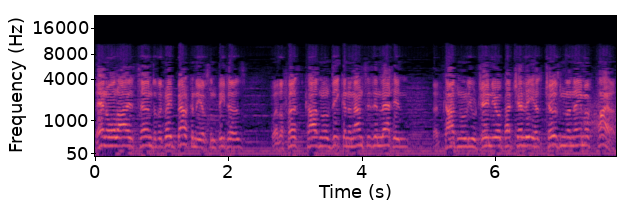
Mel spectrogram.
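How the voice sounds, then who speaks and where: Over background music, a man talks at a very fast pace in a raised, projected voice, high in pitch but monotone and flat. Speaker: newsreel narrator. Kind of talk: newsreel commentary.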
